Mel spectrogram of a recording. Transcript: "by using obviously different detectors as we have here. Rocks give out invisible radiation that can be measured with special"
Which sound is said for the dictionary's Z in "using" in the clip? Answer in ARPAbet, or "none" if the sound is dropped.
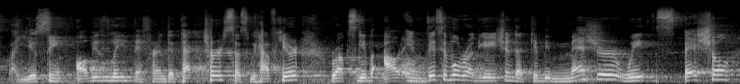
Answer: S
